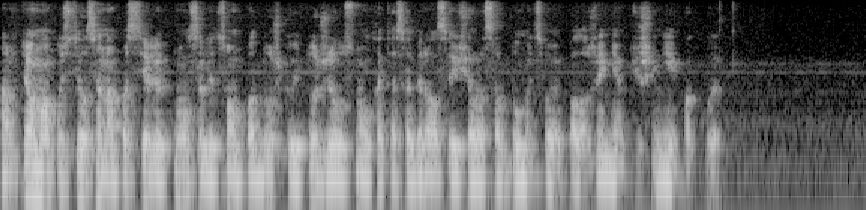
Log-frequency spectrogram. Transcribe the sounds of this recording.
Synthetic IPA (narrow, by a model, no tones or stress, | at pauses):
ɐrtʲo̞mɐpʊsʲtʲilˠsʲənəpɐsʲtʲelʲɪknulˠsʲəlʲɪt̪so̞mpɐd̪uʂkʊɪt̪ud̪ʐɨʊsnulˠxɐtʲasəbʲɪɾɑlˠsʲəjɪɕːo̞ɾasɐb̚d̪umətʲsvɐjopəlˠɐʐɛnʲɪjəfkʲɪʂɨnʲeipɐkojɪ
